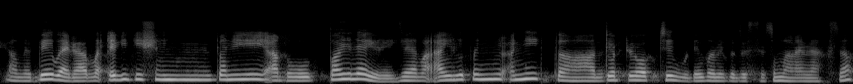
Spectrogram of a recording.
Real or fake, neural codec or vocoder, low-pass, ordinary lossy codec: fake; codec, 16 kHz, 0.5 kbps, FreqCodec, larger model; none; none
